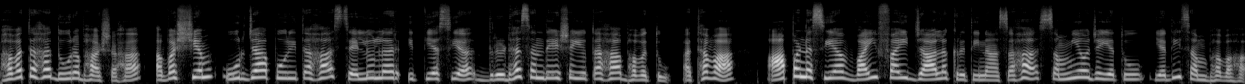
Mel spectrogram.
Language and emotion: Sanskrit, neutral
